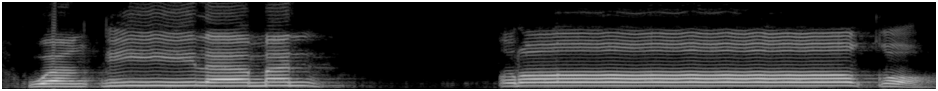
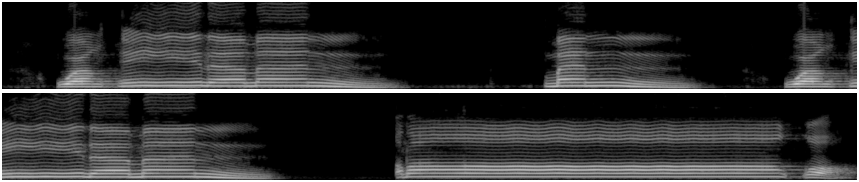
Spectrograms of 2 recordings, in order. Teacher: Dia memutuskan, dia memang berhenti, tetapi dia lupa dengan sifat tawassut atau bainiyah pada huruf nun sukun. Maka biarkan sebagian suara memasuki rongga hidung, ada en.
